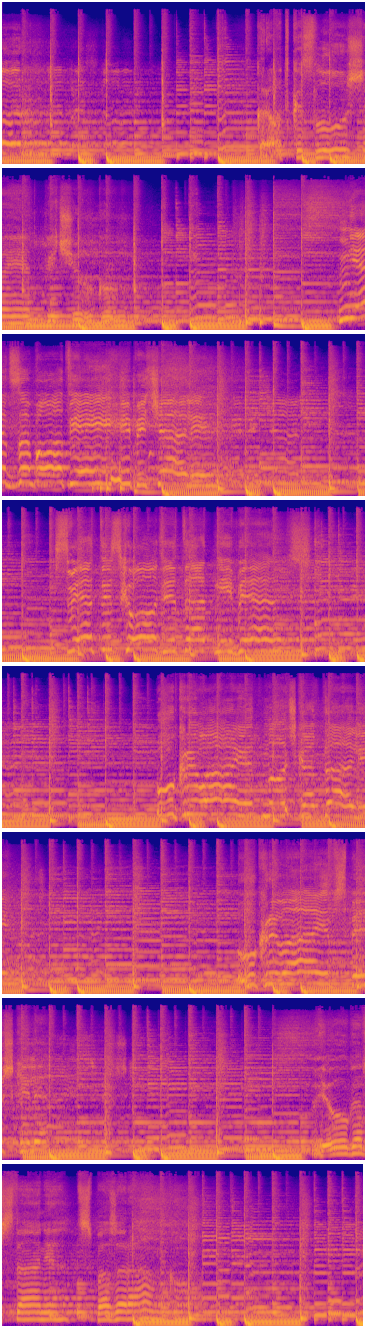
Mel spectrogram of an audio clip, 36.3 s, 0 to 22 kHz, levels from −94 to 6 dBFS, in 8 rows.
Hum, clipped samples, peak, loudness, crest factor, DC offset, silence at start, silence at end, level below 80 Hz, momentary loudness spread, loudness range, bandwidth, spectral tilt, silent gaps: none; under 0.1%; -4 dBFS; -18 LUFS; 14 dB; under 0.1%; 0 s; 0 s; -26 dBFS; 5 LU; 2 LU; 18 kHz; -4.5 dB/octave; none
